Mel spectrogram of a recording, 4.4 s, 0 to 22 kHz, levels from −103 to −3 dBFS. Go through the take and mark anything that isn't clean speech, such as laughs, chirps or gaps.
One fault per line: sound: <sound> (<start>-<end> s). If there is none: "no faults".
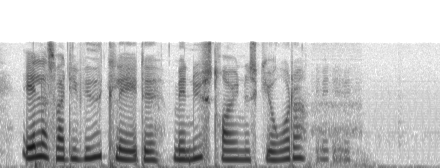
sound: laugh (3.2-3.5 s)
